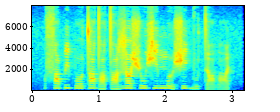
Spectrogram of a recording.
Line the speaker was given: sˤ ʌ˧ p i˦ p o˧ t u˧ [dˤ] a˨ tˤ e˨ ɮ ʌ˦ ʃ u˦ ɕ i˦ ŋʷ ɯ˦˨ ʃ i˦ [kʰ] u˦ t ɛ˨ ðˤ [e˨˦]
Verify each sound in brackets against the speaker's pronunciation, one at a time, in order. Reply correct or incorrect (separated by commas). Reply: correct, incorrect, incorrect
